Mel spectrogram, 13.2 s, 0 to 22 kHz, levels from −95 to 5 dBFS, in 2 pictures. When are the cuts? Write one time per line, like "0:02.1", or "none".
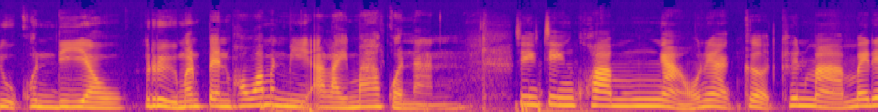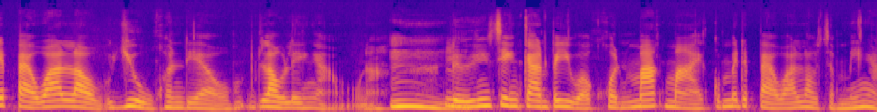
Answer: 0:01.0
0:03.8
